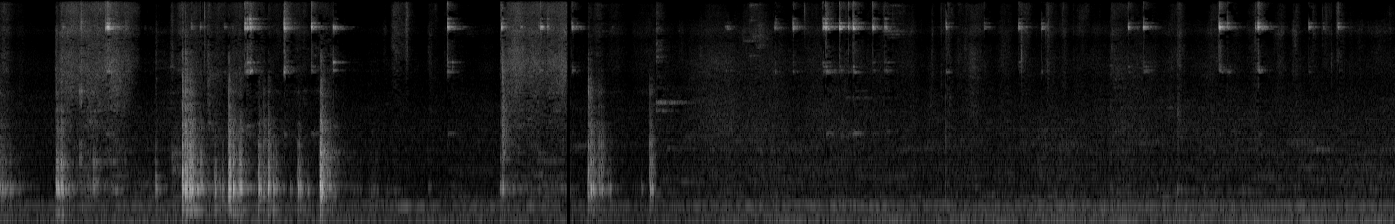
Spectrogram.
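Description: Wooden rolling pin knocking and rolling over spinach paratha dough on a wooden board, with several clusters of knocks and rubbing strokes in the first six seconds. After that come scattered small high clinks over a faint steady hum.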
